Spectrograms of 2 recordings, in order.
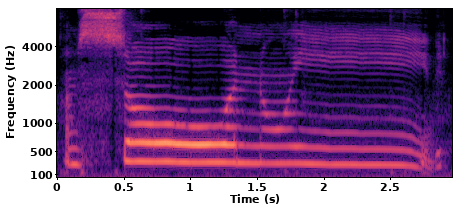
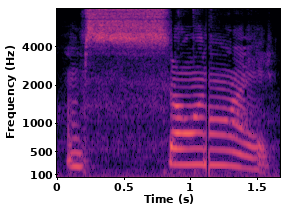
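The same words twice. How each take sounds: First: Loud, very drawn-out whine of annoyance; annoyed whine. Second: Slow, subdued grumble of annoyance; deflated annoyance. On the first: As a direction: stretch it out in loud exasperation. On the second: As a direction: drag it out, the steam gone. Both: Real, not acted.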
